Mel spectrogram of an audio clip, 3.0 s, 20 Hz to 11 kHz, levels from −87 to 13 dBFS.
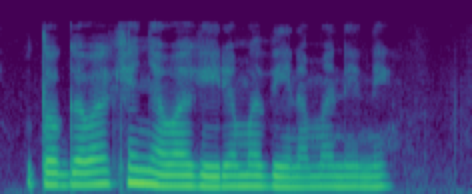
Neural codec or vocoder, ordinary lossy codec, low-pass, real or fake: none; none; 7.2 kHz; real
